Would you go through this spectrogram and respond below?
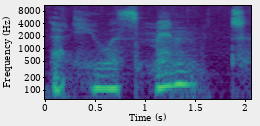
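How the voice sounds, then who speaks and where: A woman softly narrating an ASMR bedtime story in a hushed, breathy whisper, with long pauses between short phrases. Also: rumbling low, steady tone, background noise. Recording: muffled sound with rain behind. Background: soft rain.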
